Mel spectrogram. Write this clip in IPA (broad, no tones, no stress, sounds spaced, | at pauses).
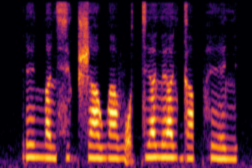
ɾ e n a lʲ sʲ o ɡ ʃ a w a v ɔ̰ tʲ a lʲ a lʲ ɡ a pʰ e lʲ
